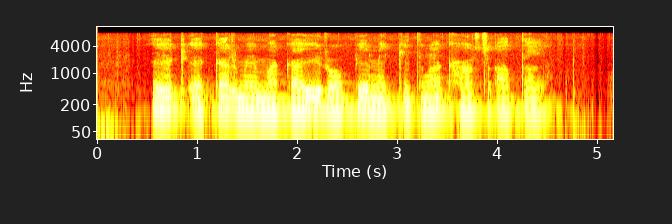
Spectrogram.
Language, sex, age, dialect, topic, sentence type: Magahi, male, 25-30, Western, agriculture, question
